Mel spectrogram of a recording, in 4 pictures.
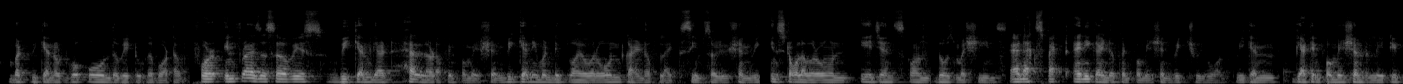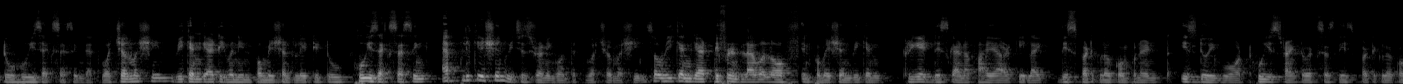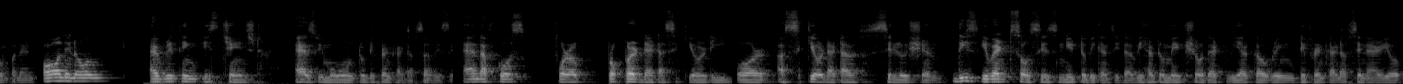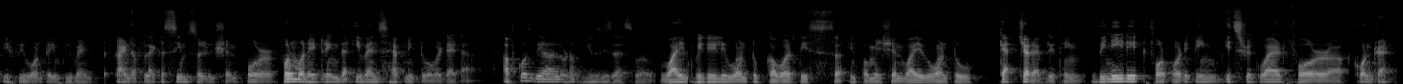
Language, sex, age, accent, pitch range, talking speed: English, male, 20-39, Indian, 100-120 Hz, 225 wpm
